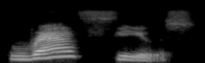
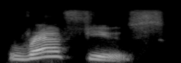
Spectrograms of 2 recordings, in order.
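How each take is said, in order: First: The stress is on the first syllable. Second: The same.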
